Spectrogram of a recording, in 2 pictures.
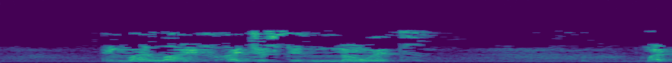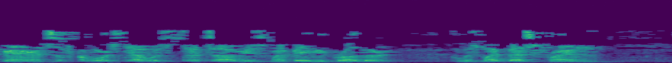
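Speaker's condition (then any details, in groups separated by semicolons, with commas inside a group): Tracheotomy; tracheotomy for 4 years, 8 surgeries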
